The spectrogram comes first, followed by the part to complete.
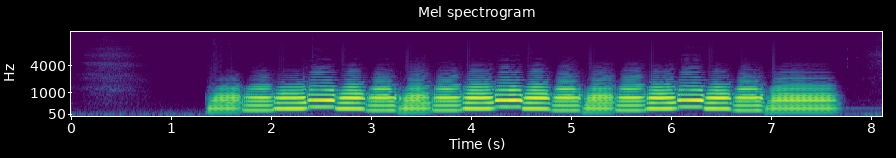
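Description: Trombone playing a lip slur in first position, slurring B flat, F, B flat, D and back down, several times over. The notes begin about a second and a half in, and the exercise ends on a held low B flat just before the end.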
